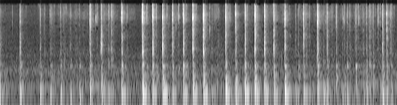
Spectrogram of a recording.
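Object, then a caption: Plastic wireless keyboard. Fingertips type on the round keys of a compact dark grey plastic Bluetooth keyboard with a hollow body, resting on a black plastic bag. About two dozen quick, unevenly spaced taps are heard, each a crisp bright click over a low hollow thud that dies away almost at once.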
